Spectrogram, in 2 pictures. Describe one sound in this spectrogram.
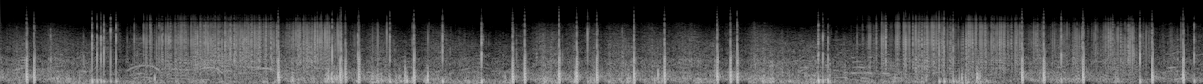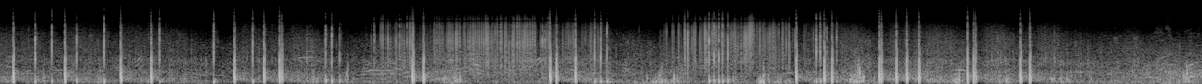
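Fireworks crackle and sizzle as they burst.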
